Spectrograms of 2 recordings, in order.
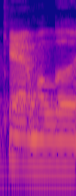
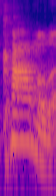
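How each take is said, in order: First: The first part sounds like 'camel'. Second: The first part sounds like 'comma'. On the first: The speaker calls it wrong. "old people ain't gonna say it right" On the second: The speaker calls it right. "It's Kamala. I remember the comma"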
